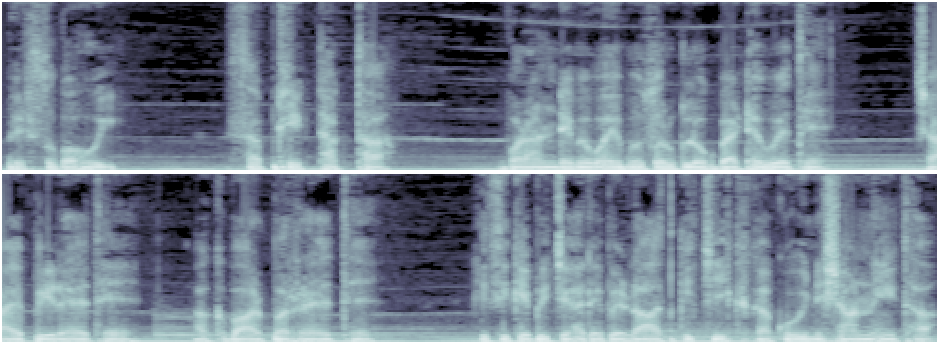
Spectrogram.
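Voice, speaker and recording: A man with a very deep, low voice tells a first-person horror story for a cartoon. His delivery is steady and builds suspense. Loud background music plays under his close voice-over. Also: unhurried.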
